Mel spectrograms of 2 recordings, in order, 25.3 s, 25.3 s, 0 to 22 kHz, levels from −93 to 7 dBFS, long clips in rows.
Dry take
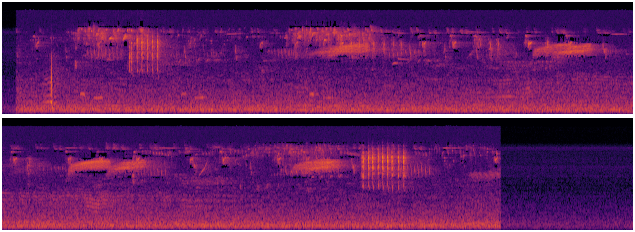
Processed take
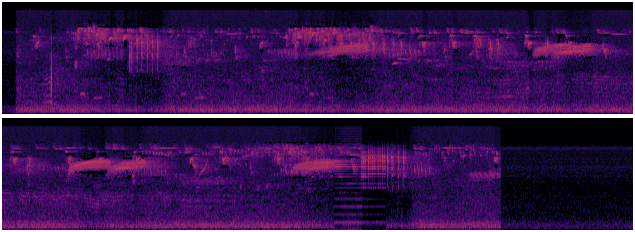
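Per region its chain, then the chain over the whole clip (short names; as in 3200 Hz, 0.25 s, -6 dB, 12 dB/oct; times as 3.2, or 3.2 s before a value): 19.25–20.31 robotiser 282 Hz + doubler 40 ms -3.5 dB
whole clip: passive tone stack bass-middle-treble 5-5-5; compressor 4:1, threshold -36 dBFS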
